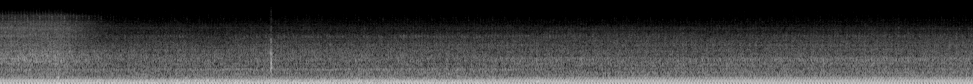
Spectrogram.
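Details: Nissan S15 SR20 with Garrett T28 turbo, after turbo gasket replacement following a track day: steady, even low idle, smooth and quiet, no exhaust puffing or ticking; exhaust leak gone, sounds normal.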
